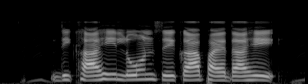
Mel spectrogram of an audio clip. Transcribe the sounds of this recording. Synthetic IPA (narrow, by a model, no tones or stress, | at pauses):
d̪ɪkʰaːɦiloːnsekaːpʰaːjd̪aːɦeː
